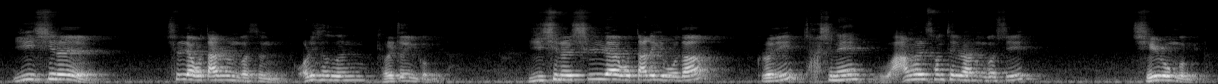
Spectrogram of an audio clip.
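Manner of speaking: high-pitched, taunting voice. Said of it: "랍사게의 발언 가운데 있는 그 여호와는".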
